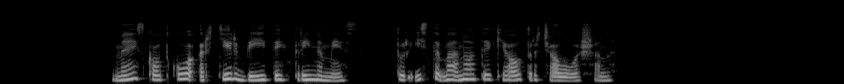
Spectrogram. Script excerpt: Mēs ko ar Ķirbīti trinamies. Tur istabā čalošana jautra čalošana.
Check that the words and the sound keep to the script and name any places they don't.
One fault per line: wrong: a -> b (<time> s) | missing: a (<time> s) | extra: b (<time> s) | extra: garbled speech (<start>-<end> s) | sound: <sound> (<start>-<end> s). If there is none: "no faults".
extra: kaut (1.5 s)
wrong: čalošana -> notiek (4.7 s)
